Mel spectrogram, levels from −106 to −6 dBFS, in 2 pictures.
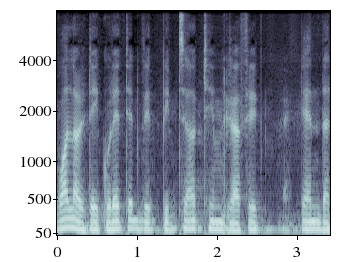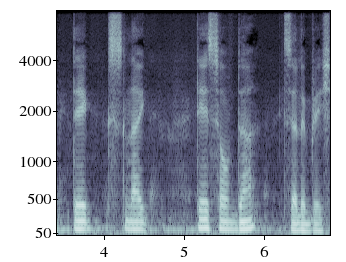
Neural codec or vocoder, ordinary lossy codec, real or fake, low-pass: codec, 16 kHz, 1 kbps, FunCodec, trained on LibriTTS, 50 frames a second; none; fake; none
